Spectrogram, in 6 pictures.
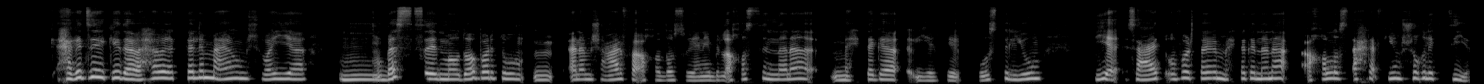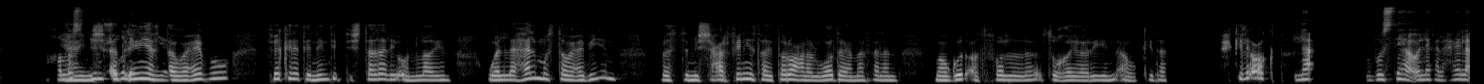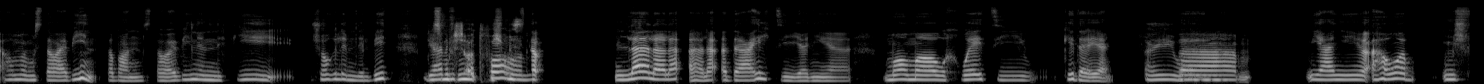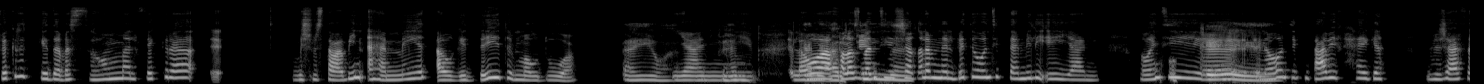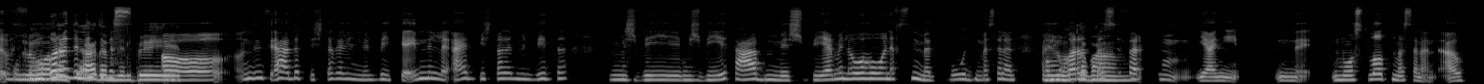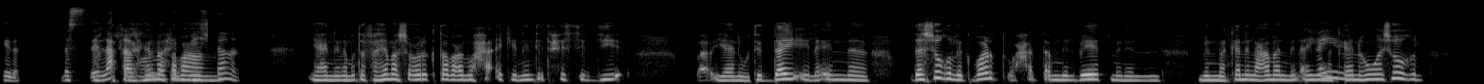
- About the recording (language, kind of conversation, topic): Arabic, advice, إزاي المقاطعات الكتير في الشغل بتأثر على تركيزي وبتضيع وقتي؟
- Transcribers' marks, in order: unintelligible speech; in English: "over time"; in English: "أونلاين"; tapping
